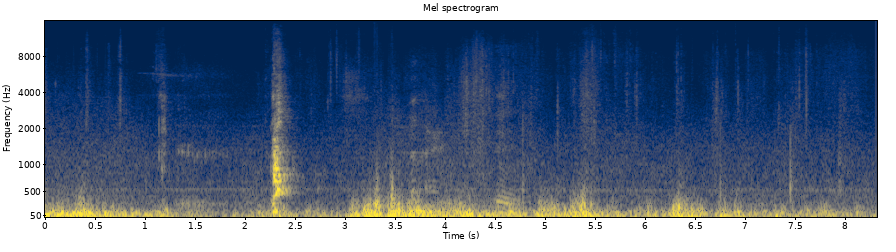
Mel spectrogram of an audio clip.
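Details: Big dog named Three Fat playing tug of war with a puppy beside a railroad; one sharp short bark or yelp early on, then a few fainter vocal bursts over constant low rumbling, scuffling handling noise.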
